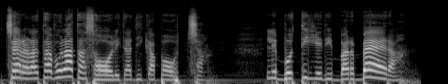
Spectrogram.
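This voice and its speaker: An actress giving an emphatic, indignant radio theatre reading as a young militant recalling street riots. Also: female voice, a little high, animated, normal speed, fairly bright tone, faint music behind. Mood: indignant, bitter. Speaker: actress and narrator.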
